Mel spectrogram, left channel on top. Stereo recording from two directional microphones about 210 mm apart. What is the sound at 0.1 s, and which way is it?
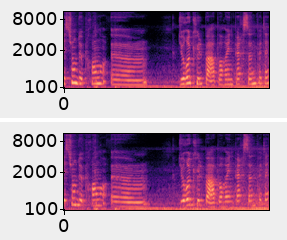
A woman's voice, 45° left (ahead or behind).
